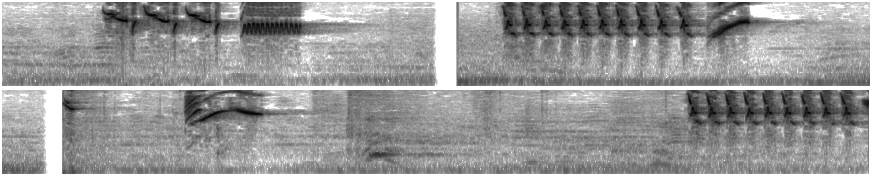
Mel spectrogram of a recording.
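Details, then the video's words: Himalayan goldfinch of Parachinar singing for a female goldfinch: high twittering phrases, fast repeated chirp trills and upward-sweeping notes in several bursts, with a low background rumble between them. "The best himalayan gold finch singing of parachinar top bird"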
